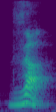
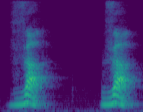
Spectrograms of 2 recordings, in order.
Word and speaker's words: the: comes before a consonant which is the the very simply the voiced th sound and the uh schwa sound the easiest way you're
